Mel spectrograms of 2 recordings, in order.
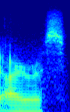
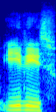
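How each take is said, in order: First: It is said with an English pronunciation. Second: It is said with an ancient Greek pronunciation. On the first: "in English you'd say iris" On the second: "Edis would be the ancient Greek way of also saying uh, rainbow"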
